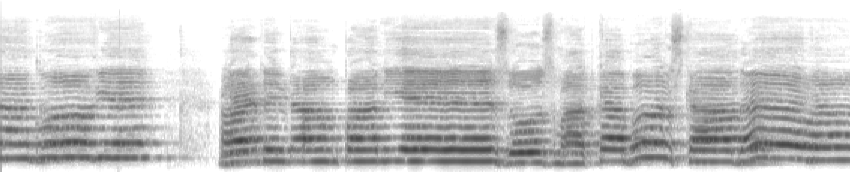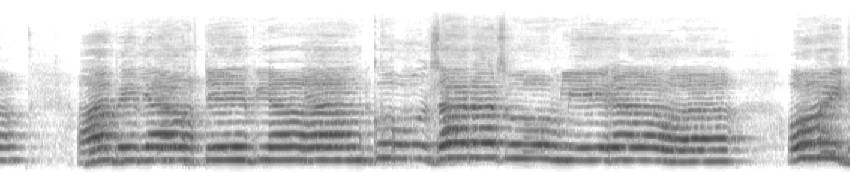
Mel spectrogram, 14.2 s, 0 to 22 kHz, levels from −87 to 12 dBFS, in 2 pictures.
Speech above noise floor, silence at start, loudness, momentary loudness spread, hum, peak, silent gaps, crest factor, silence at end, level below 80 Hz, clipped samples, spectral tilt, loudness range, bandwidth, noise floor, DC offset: 32 dB; 0 s; -23 LUFS; 8 LU; none; -8 dBFS; none; 14 dB; 0 s; under -90 dBFS; under 0.1%; -3.5 dB/octave; 2 LU; 14.5 kHz; -54 dBFS; under 0.1%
